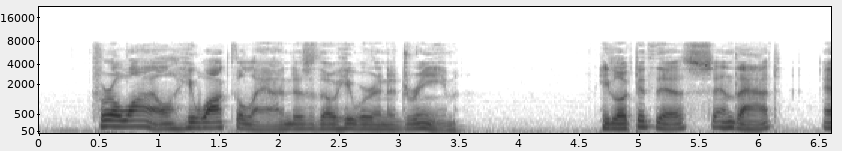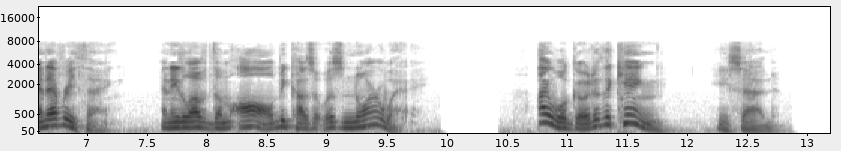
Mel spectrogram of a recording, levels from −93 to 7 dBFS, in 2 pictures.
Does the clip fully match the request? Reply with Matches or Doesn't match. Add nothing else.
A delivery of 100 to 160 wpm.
Doesn't match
